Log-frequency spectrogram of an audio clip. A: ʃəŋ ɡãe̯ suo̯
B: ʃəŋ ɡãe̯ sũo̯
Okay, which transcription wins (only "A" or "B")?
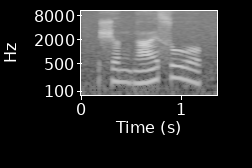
A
